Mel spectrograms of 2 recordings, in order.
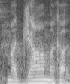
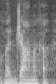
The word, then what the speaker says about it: Madhyamaka: But if you refer to the system, it's Madhyamaka, the emphasis on the second syllable, Madhyamaka, Madhyamika.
